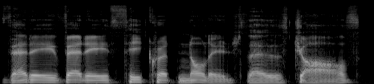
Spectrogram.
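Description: A man doing a slow, secretive lab servant. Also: deep voice, steady tone, a bit bright, no room sound, studio quality. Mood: guarded eager. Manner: slow, deliberate and guarded. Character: devoted, secretive male servant, eager about sparks.

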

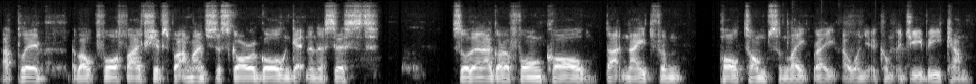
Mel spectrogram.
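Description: A man, telling stories from his career in a relaxed interview, often acting out what others said to him. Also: low-pitched, moderate pace. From Northeast England. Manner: chatty, self-deprecating, quotes others in dialogue. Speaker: guest, hockey player. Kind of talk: casual interview storytelling.

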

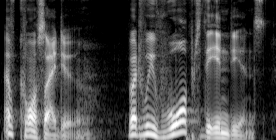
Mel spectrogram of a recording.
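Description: A reserved, sceptical graduate student from a storybook, played by a male narrator. He is terse, dry and guarded, with an irritable edge and a mid-pitched voice. The sound is close and dry. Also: wildly swooping pitch, a little slow, no echo, heavily acted. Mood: dry, doubtful.

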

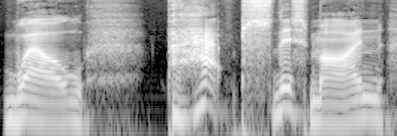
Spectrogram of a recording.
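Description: Man doing a harried peacemaker guy in an audiobook, flustered and hesitant, bright lively voice. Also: fairly low pitch, extremely slow, no room sound, studio quality, full character voice. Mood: nervous, placating. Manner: hesitant, anxious to smooth things over. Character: harried, placating man caught in the middle.

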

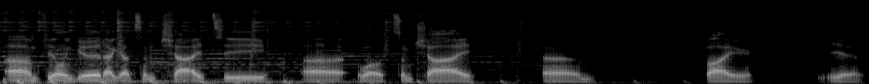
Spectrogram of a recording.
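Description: Very deep, slow-talking stuffy young man. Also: flat delivery, darkish tone, faint music behind. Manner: laid-back, dry humor, short replies. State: stuffy, voice a bit rough. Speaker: podcast co-host. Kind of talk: casual sports podcast chat.

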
